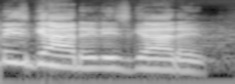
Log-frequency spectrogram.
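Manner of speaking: loud call to the congregation; shouted proclamation. Acted. Pastor getting the church to shout along, loud proclamation. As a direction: shout it out for everyone to echo. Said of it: "Somebody shout".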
